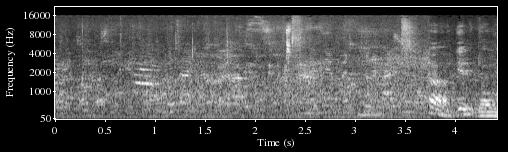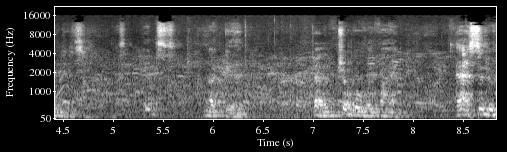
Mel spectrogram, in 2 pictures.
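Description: A live band plays upbeat music with electric guitar and keyboard.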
